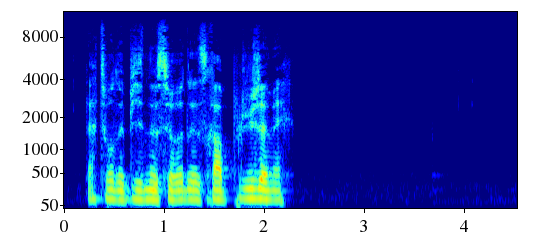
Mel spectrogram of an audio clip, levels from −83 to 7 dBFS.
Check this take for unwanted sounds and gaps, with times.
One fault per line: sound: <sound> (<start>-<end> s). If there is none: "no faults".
no faults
